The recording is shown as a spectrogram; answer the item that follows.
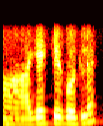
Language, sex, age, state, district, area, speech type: Odia, male, 18-30, Odisha, Balasore, rural, conversation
